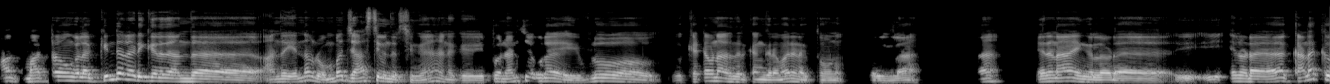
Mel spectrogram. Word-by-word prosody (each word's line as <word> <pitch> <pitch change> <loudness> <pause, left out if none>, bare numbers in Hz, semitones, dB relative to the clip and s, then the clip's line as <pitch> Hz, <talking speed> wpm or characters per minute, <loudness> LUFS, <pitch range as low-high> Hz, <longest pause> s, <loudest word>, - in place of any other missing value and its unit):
ம 155 - -2 0.2
மற்றவங்கள 175 +4 +1 0.2
கிண்டல் 225 +4 +4
அடிக்கிறது 170 -5 +3
அந்த 140 0 +3 0.8
அந்த 125 +3 -1
எண்ணம் 185 +8 0
ரொம்ப - - +1
ஜாஸ்தி 155 +2 +1
வந்துருச்சுங்க. 105 -6 -1 0.2
எனக்கு 105 -4 -3 0.2
இப்போ 140 - -5
நெனச்சா 160 +6 -4
கூட 150 0 0 0.3
இவ்ளோ 145 +10 -2 0.9
கெட்டவனா 155 +5 0
இருந்திருக்கங்கிற 115 -3 0
மாரி 140 0 0
எனக்கு 105 - -3
தோணும். 100 -1 -4 0.3
சரிங்களா? 95 +1 -1 0.8
ஆ. - - -1 0.5
என்னன்னா 150 +2 +2 0.2
எங்களோட 110 -4 +3 0.7
இ 330 -1 -3 0.2
என்னோட 140 -2 +3 0.4
கணக்கு 220 0 +1
140 Hz, 120 wpm, -21 LUFS, 110-170 Hz, 0.9 s, கிண்டல்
